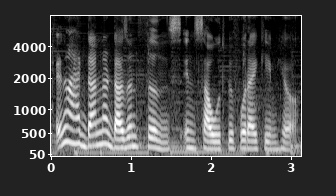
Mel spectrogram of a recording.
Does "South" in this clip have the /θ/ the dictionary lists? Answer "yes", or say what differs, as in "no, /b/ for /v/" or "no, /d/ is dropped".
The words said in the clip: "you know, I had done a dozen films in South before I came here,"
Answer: no, /t/ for /θ/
